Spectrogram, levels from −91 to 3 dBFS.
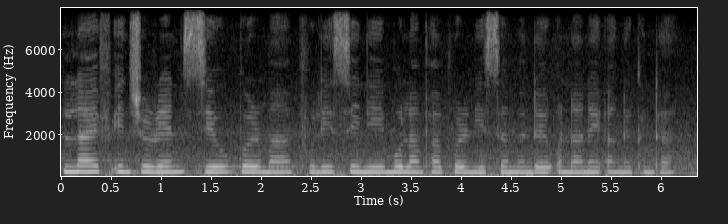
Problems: low volume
